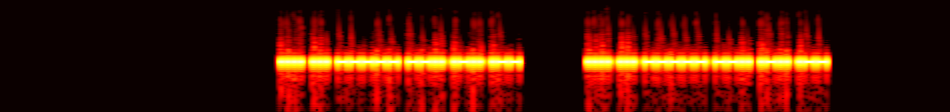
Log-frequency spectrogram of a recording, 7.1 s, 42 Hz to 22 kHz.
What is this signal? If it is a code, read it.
Morse code, heard as a keyed tone, about 52 wpm, 700 Hz. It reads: HS0ZLW HS0ZLW
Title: DXCC-100 Call Signs - 6 Characters - Repeated 2x - 50wpm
